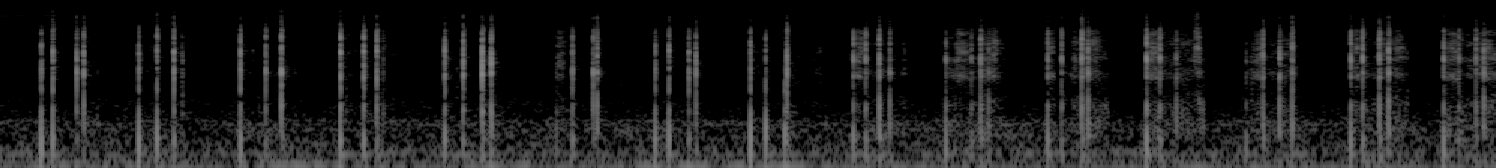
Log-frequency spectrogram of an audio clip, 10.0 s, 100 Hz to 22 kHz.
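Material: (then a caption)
Plastic. Long nails tap and scratch the wall of a clear plastic cylindrical tube with a black cap, about 20 cm long and holding sponges. Quick, sharp, bright clicks arrive in a steady stream, mixed with short hissing scratch strokes over a faint low hum. Each tap dies away almost instantly, and the whole clip stays quiet.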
